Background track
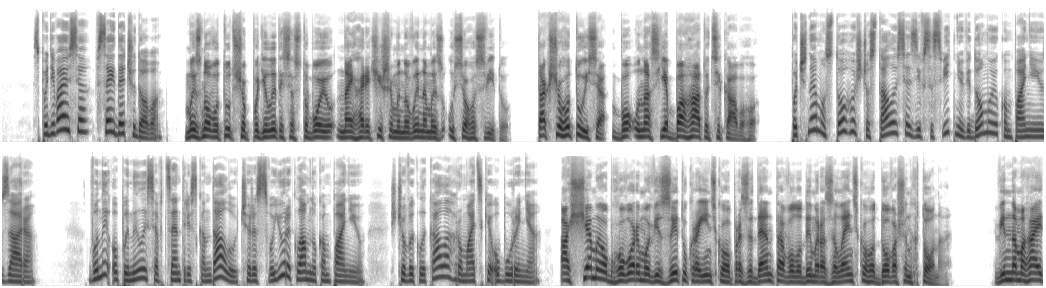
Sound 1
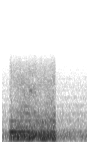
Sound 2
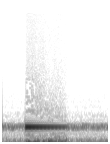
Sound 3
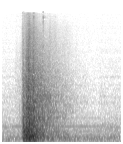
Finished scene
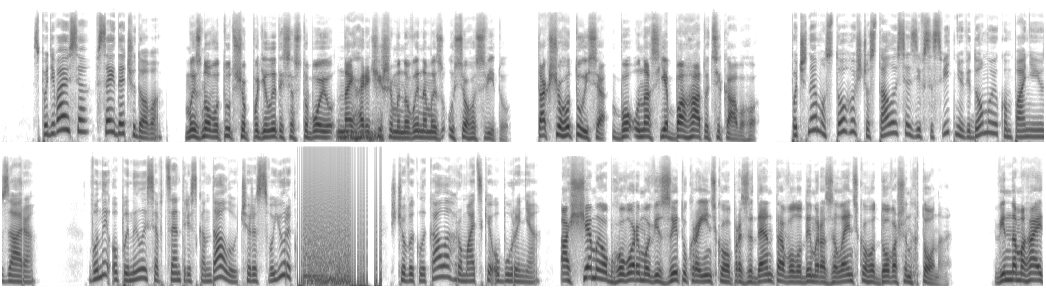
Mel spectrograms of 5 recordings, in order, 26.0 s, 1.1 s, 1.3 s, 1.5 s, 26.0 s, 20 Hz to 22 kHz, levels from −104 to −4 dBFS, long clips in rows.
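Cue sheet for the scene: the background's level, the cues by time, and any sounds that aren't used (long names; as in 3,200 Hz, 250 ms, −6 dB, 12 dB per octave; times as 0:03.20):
background track −7 dB
0:04.09: mix in 1 −13.5 dB
0:16.70: overwrite with 1 −10.5 dB + comparator with hysteresis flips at −45.5 dBFS
not used: 2, 3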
